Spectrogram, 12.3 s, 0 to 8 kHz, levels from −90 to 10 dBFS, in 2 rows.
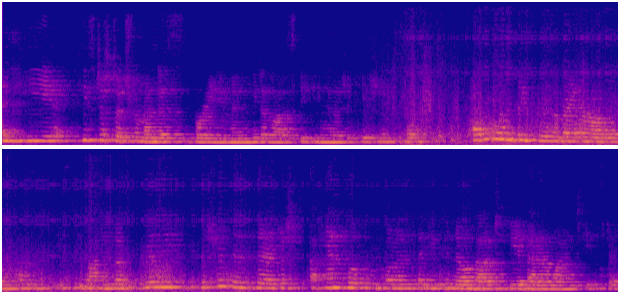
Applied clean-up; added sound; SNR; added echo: neural separator model SepFormer DNS4.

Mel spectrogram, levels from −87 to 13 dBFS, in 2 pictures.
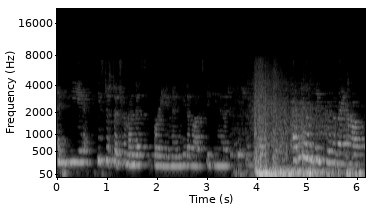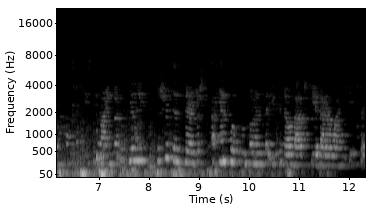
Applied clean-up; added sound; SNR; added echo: classical method WPE with log-MMSE.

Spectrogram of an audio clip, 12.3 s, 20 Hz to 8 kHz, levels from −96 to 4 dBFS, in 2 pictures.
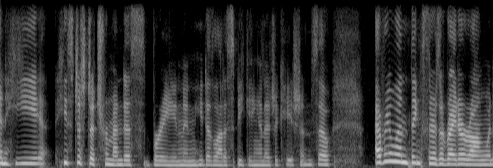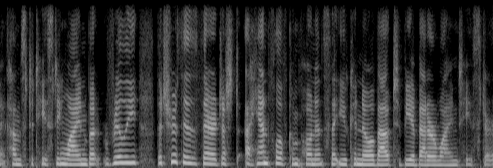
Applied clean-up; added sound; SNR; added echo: none; none; none; none.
